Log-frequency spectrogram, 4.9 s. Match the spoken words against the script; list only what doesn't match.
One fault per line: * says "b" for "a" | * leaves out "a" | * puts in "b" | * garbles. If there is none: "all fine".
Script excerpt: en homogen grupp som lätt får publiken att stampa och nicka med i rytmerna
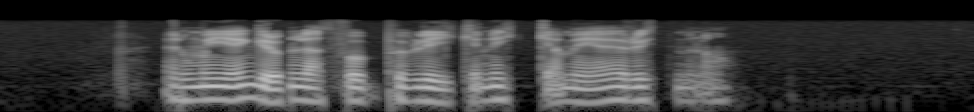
* leaves out "som"
* leaves out "att stampa och"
